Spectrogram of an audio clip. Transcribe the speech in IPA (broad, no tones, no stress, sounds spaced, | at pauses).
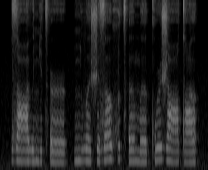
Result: z ɑː ð ə ɲ ɪ t͡sʼ ə˞ | ɲ ʊ β əː ʃ ə z ʌː xʷ ə t͡sʼ əː m əː kʷʼ ə˞ ʒ ɑː dˤ ʌ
